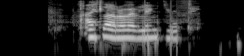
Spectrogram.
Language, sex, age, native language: Icelandic, female, 6, Icelandic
